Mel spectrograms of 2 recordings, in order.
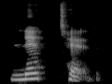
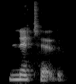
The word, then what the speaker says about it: knitted: make it past tense we will say knitted okay knitted you see I'm pronouncing the Ed here we also have to flood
